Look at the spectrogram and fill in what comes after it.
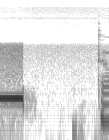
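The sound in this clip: A telephone tone sounds during an unanswered call, a single short, steady tone that cuts off into near silence before a voice begins speaking.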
